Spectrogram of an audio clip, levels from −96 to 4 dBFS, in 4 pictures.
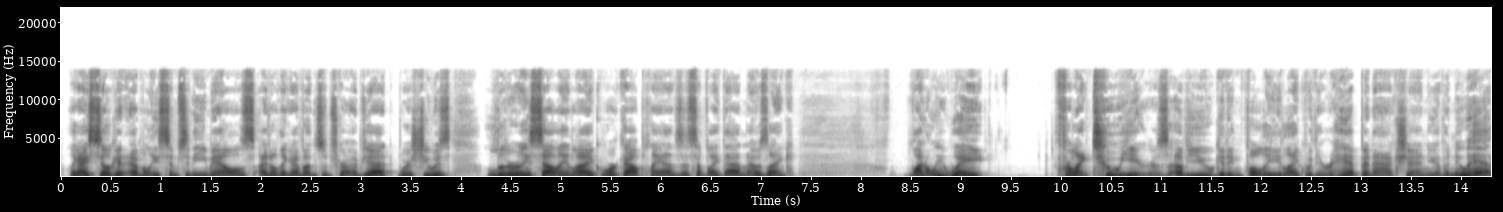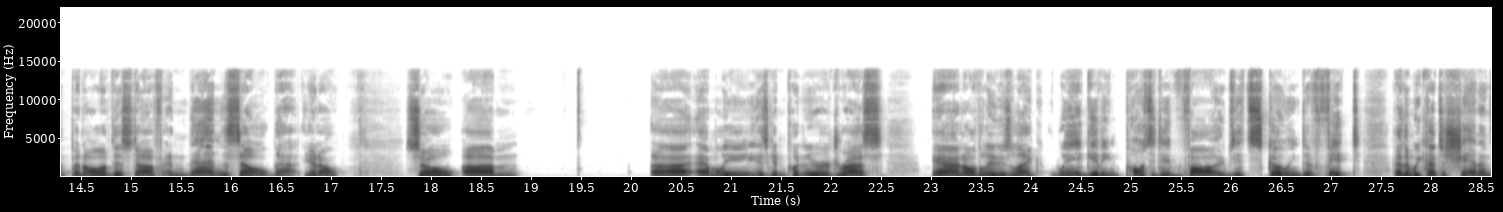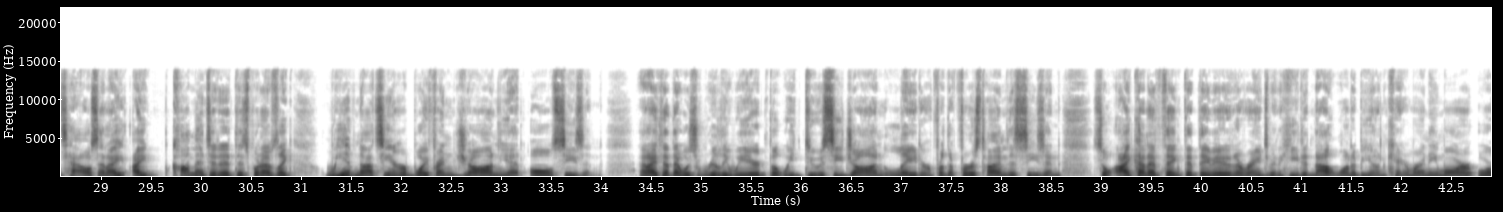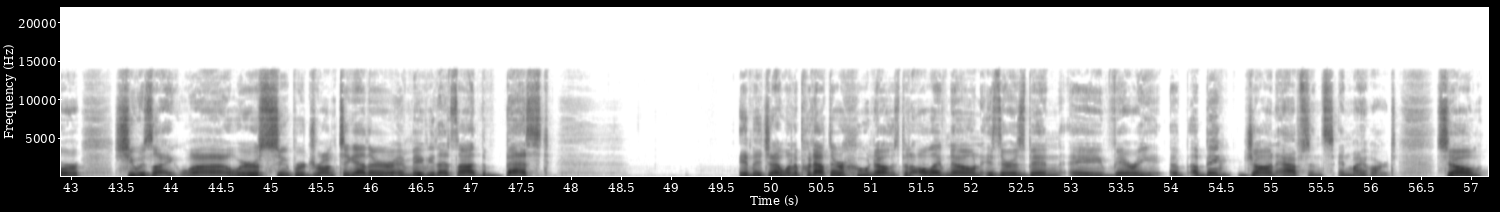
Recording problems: none

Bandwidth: 14 kHz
